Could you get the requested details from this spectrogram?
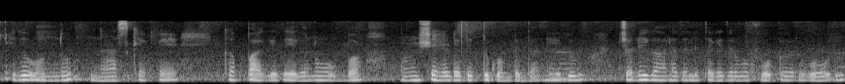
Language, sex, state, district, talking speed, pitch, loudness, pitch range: Kannada, female, Karnataka, Raichur, 105 wpm, 195 Hz, -19 LUFS, 185-210 Hz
